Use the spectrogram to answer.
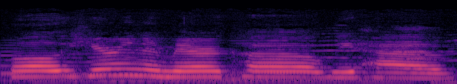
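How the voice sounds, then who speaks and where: A woman's voice: sits high, moderate pace, faint music behind. A young female interviewee answering questions in a casual, chatty way.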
